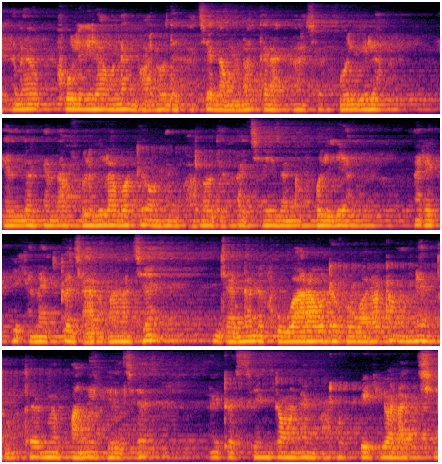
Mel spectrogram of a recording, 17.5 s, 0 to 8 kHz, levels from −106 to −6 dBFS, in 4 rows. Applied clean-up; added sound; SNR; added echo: none; none; none; reverberation time 2.6 s.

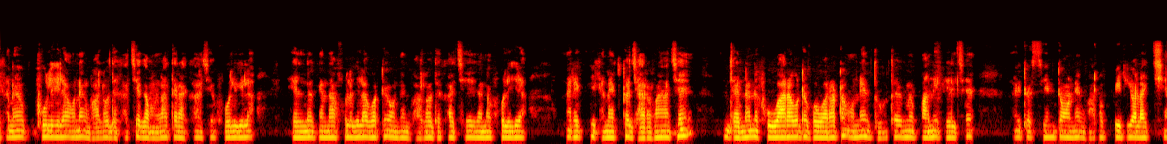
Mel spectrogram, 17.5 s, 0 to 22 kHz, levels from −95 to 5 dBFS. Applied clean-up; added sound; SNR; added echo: none; none; none; none.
